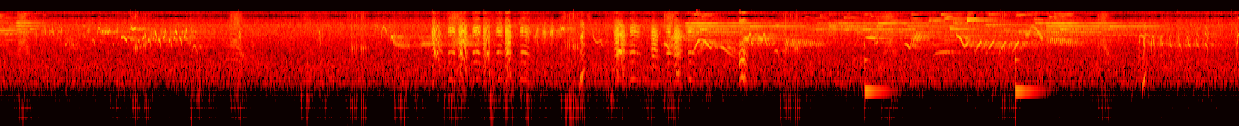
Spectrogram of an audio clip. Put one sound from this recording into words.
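Small creatures chirp and twitter in quick bursts.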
